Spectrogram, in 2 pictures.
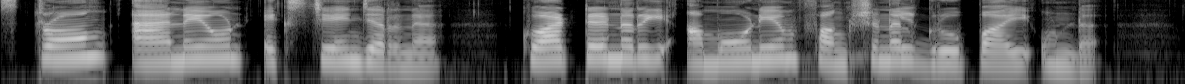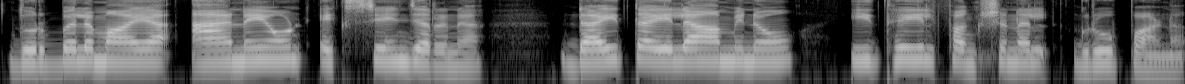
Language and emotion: Malayalam, neutral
